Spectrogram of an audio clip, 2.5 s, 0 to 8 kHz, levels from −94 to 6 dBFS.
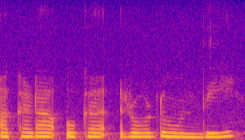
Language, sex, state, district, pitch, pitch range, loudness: Telugu, female, Telangana, Hyderabad, 215 Hz, 215-220 Hz, -14 LUFS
